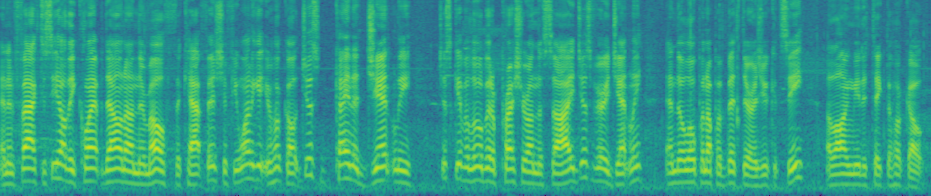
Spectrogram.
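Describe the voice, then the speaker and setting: A man's voice: mid-range voice, quick pace, fairly bright tone. A man in his fifties hosts an outdoor fishing show from a creek bank, speaking to the camera in a loose, folksy way. His voice is a little stuffy from a cold. He fills his talk with easy "uh"s and keeps calling his viewers "folks.". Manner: chatty and folksy, lots of "uh" and "folks".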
